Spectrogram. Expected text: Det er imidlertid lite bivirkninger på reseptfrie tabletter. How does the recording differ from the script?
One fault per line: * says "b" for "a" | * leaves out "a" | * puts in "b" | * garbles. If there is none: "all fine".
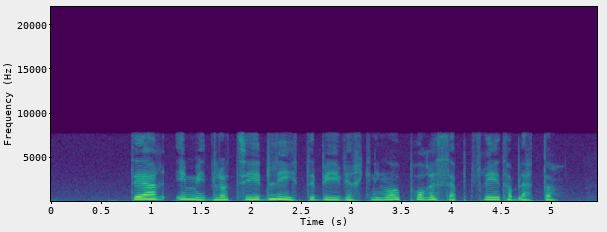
all fine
